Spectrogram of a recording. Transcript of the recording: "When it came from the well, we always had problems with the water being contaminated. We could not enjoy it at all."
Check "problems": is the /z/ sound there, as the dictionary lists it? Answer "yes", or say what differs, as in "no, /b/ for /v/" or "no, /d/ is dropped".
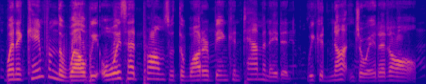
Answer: yes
